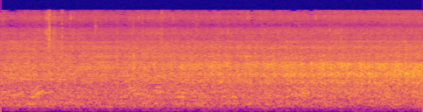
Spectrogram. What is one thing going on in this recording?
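A model steam locomotive hisses and chuffs as it passes close by.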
